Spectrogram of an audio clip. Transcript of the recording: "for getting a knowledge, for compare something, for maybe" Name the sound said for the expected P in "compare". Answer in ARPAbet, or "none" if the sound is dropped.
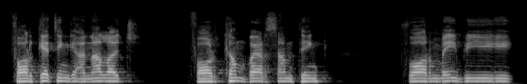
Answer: B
